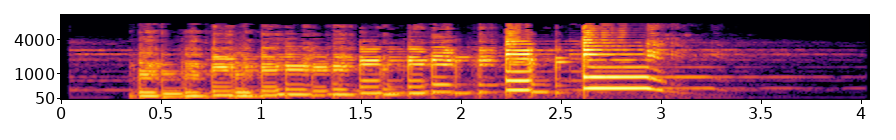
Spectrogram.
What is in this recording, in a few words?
mixo, licks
